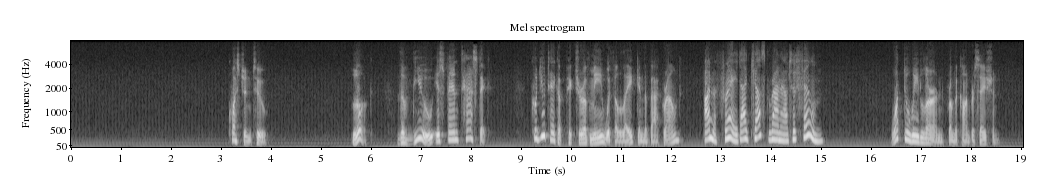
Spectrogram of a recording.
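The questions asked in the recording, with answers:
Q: What do we learn from the conversation?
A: The woman can't take a picture because she has run out of film.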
